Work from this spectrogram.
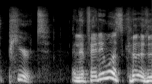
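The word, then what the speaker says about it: Peart: need pronunciation of his it wasn't per I always thought it was per I always thought Russia was like Neil per I did I think most people did Neil per Neil pert but Getty always pert and if anyone's going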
